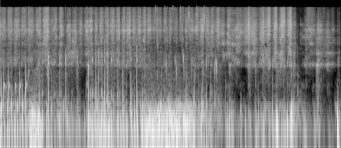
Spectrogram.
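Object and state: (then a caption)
Wooden plate rubbed and scratched. Fingertips rub and scratch the flat surface of a round, shallow, light wooden plate held in both hands. The result is a dense, dry scraping texture with quick, irregular strokes over a heavy low rumble and a thin bright edge, fading slightly toward the end with one sharp final tap.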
